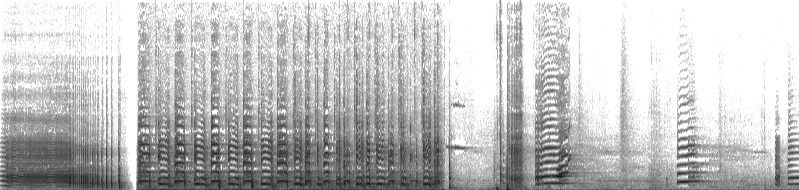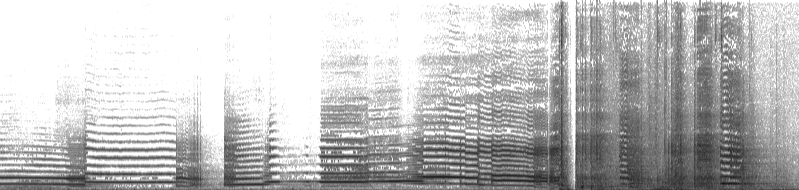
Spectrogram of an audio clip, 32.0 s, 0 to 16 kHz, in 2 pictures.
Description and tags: Door Squeaks
Making squeaky sounds with a door.
Recorded with Zoom H2. Edited with Audacity.
iron, gate, squeak, rusty, spring, slow, door, creepy, metal, entrance, bed, oiled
